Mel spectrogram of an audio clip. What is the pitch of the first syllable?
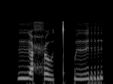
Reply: falling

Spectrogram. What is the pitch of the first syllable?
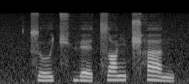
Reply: rising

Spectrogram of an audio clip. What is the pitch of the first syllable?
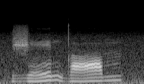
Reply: rising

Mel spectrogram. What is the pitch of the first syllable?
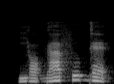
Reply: low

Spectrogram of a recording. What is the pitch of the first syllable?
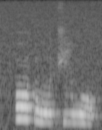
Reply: high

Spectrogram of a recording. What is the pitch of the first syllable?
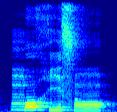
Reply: high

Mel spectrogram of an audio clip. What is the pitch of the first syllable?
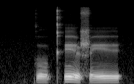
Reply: low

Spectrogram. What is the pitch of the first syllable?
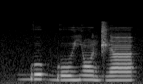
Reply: high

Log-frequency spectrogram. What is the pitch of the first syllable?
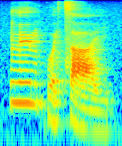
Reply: high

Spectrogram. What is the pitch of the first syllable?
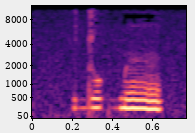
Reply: low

